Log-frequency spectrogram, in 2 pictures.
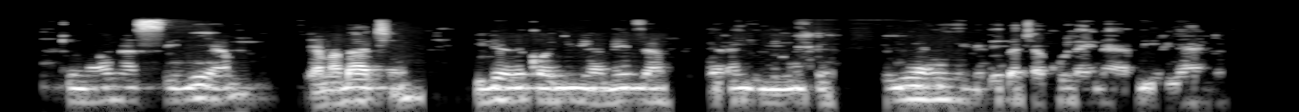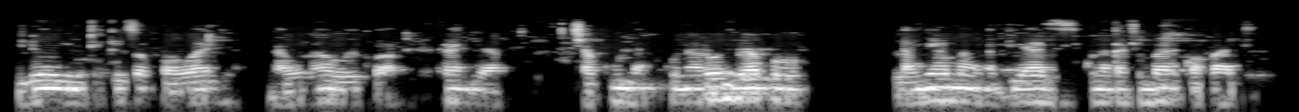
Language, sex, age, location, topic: Swahili, male, 25-35, Mombasa, agriculture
